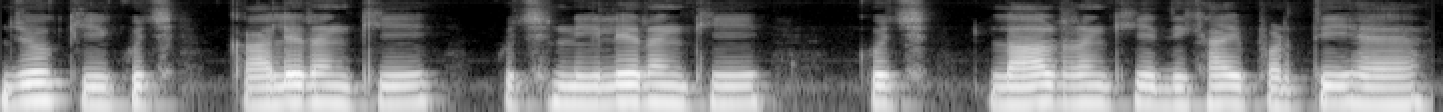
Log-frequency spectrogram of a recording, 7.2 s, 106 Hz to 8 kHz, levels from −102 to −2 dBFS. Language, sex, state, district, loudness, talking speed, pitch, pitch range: Hindi, male, Jharkhand, Palamu, -16 LUFS, 140 wpm, 150 Hz, 145-150 Hz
